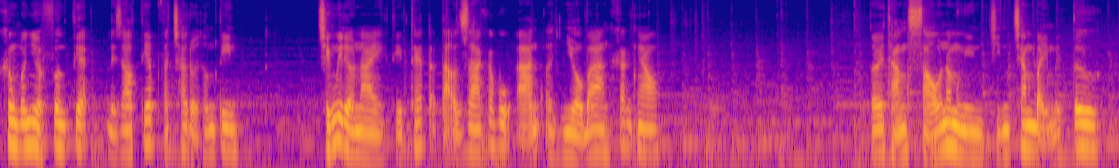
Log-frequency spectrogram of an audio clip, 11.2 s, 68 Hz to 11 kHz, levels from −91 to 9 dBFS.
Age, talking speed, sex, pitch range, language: 20-39, 190 wpm, male, 95-130 Hz, Vietnamese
